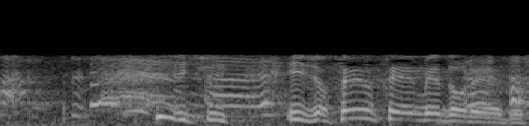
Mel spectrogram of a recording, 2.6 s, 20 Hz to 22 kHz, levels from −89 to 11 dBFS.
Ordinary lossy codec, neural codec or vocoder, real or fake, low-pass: none; none; real; 3.6 kHz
